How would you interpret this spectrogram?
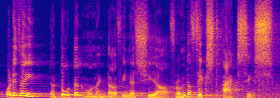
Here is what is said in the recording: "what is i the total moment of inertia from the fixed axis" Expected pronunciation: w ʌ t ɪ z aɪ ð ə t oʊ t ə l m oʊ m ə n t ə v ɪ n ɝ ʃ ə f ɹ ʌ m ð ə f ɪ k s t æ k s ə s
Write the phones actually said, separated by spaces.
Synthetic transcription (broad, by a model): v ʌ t ɪ z aɪ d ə t oʊ t ə l m oʊ m ə n t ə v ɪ n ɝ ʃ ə f ɹ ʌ m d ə f ɪ k s t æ k s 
